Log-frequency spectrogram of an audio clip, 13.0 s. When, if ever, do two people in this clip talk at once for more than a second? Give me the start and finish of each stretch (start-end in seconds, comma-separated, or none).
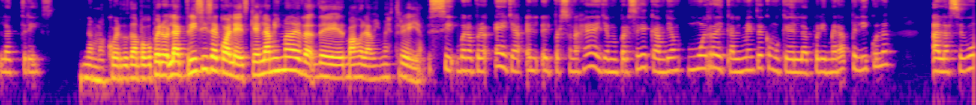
none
